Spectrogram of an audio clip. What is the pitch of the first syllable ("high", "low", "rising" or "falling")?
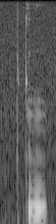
high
